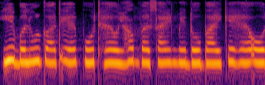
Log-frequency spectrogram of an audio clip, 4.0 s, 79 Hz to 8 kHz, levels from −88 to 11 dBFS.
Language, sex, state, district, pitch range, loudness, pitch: Hindi, female, Bihar, Patna, 270-280 Hz, -16 LUFS, 270 Hz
